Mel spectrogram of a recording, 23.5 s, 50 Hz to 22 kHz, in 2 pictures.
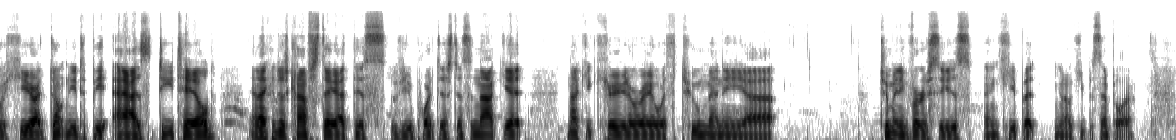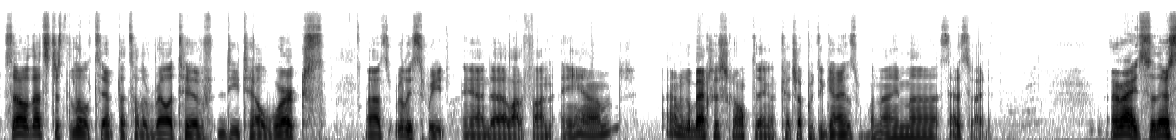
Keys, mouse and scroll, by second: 2.5-14.0 drag, 9.4-11.4 middle drag, 11.5 middle click, 12.1-19.2 middle drag, 19.2-22.8 drag.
